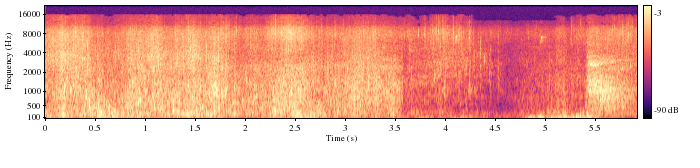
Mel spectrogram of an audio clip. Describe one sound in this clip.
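Water splashes and sloshes close by.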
